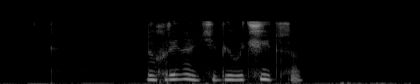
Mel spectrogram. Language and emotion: Russian, angry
